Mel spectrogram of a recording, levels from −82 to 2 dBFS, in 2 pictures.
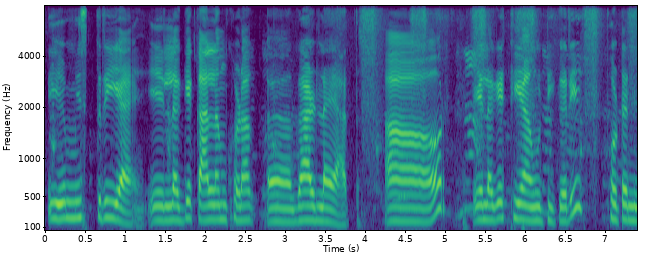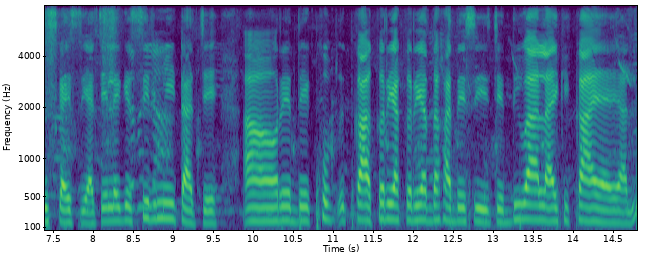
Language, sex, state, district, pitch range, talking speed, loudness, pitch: Halbi, female, Chhattisgarh, Bastar, 175-200 Hz, 135 wpm, -19 LUFS, 185 Hz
